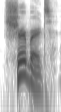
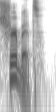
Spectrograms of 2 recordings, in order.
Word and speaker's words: sherbet: You know, Sherbert actually is pronounced Sherbet. Or at the beginning of the episode, I thought maybe I would drop a fun fact every time he coughed. It's Sherbet. There's only one R.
